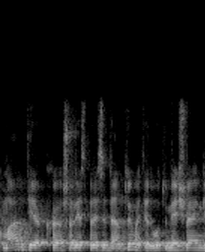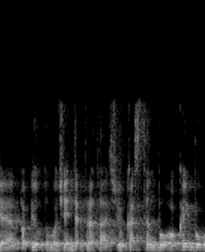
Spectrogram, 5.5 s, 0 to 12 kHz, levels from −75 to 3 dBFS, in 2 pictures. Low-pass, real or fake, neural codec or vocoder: 7.2 kHz; real; none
